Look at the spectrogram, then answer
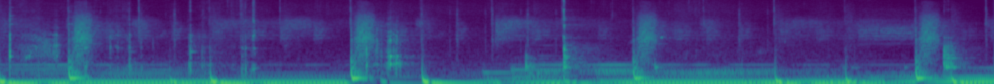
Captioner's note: jar being opened; bowl being scraped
